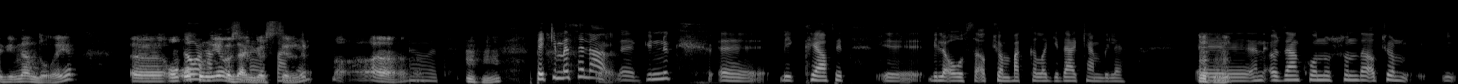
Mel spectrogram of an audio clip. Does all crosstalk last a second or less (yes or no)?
no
